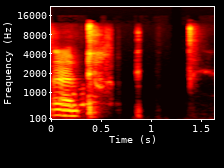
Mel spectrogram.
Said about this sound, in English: Sorry, I was sick last week, so I cough a little bit when I'm talking. Oh. I apologize.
